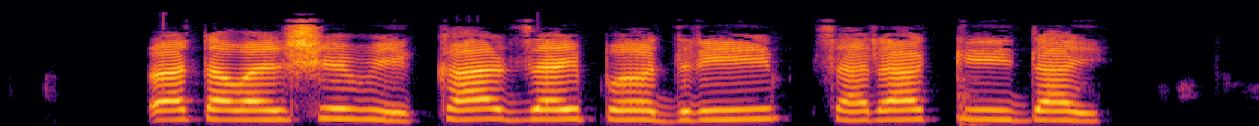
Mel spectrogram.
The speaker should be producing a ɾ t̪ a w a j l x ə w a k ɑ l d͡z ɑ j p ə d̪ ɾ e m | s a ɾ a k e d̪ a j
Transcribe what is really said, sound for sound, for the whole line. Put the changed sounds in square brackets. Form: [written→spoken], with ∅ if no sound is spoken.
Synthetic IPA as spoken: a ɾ t̪ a w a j l [x→ʃ] ə w [a→i] k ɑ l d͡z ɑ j p ə d̪ ɾ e m | s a ɾ a k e d̪ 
